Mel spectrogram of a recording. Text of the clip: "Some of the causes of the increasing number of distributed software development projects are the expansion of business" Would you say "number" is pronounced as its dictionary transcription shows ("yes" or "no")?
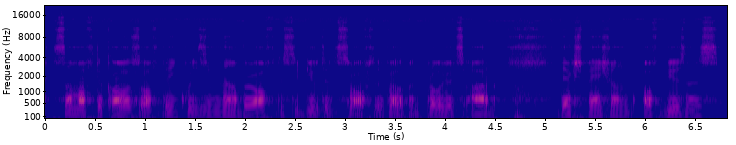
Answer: yes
